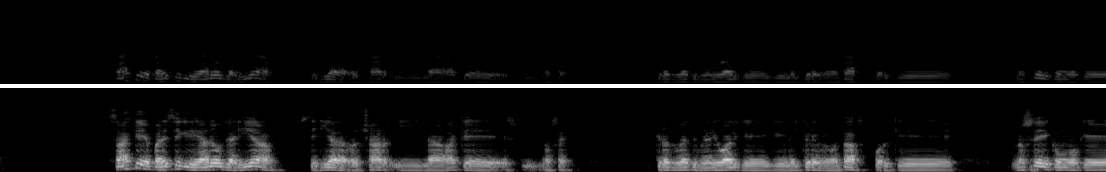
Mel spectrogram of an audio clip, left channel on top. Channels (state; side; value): quieter; left; 33.4 dB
